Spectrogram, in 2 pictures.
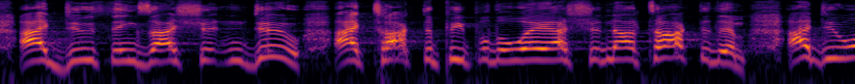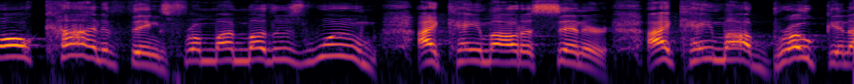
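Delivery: high-pitched, driving pulpit delivery; impassioned preaching. Real, not acted. Preacher confessing he came out a sinner, impassioned. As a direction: preach it at full force, line after line.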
